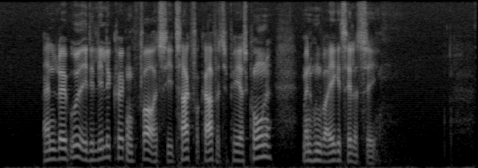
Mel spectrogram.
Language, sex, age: Danish, male, 31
